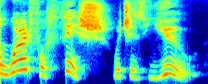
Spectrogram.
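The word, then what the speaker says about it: 鱼: Because the word for fish, which is yu, has the same pronunciation as the word for abundance.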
